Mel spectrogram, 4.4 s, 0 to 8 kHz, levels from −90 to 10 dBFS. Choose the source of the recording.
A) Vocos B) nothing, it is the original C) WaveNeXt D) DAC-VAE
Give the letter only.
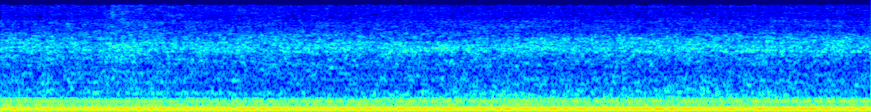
B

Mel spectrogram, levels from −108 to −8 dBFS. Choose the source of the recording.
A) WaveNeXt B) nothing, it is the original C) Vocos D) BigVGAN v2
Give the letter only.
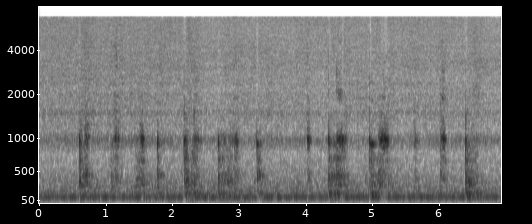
B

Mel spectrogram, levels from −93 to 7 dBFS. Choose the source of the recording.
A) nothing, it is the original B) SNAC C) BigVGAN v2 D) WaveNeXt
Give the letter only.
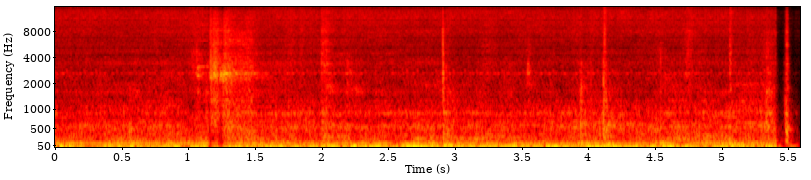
B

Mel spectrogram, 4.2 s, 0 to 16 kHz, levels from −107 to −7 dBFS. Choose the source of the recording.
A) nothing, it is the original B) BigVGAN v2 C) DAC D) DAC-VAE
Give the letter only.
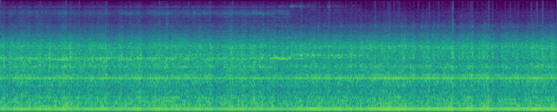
A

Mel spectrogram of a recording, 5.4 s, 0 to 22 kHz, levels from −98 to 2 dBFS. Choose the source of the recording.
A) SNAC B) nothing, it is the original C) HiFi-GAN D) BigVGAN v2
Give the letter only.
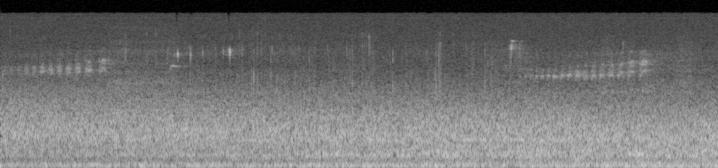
B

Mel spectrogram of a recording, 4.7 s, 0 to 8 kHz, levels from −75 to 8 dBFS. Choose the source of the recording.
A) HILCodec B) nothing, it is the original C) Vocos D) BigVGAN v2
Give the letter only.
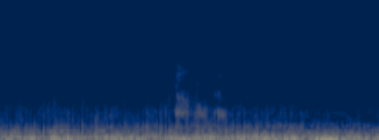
C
